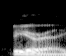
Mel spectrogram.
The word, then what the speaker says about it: Spira: Spira.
